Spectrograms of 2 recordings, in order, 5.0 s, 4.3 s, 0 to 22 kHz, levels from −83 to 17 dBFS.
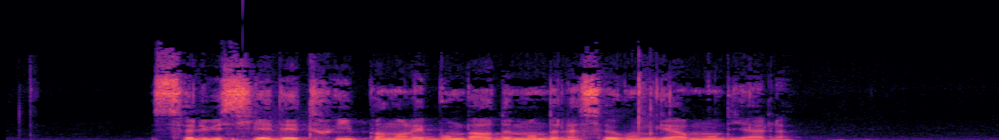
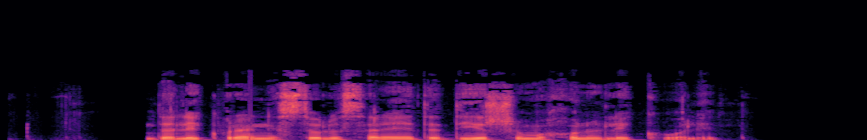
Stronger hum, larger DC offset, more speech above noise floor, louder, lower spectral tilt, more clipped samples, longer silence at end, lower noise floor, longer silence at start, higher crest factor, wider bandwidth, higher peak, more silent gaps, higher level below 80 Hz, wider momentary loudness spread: neither; neither; first, 49 dB vs 35 dB; about the same, -16 LUFS vs -15 LUFS; about the same, -4.5 dB/octave vs -4.5 dB/octave; neither; first, 1.05 s vs 0.75 s; first, -65 dBFS vs -50 dBFS; about the same, 0.75 s vs 0.75 s; about the same, 18 dB vs 16 dB; first, 15 kHz vs 11.5 kHz; about the same, 0 dBFS vs 0 dBFS; neither; first, -44 dBFS vs -50 dBFS; about the same, 11 LU vs 11 LU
